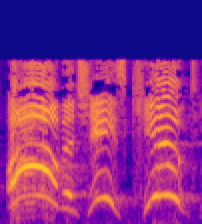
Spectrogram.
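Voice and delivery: high, slow swooning shout; mock smitten young man. Preacher mocks young man's excuse, swooning shout. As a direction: gush over her like a lovestruck fool.

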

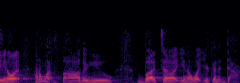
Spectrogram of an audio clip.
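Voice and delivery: soft, hesitant, dropping away to near nothing; timid apologetic warning. Retold or imitated. Watchman timidly warning a neighbour, soft and hesitant. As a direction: tiptoe around the bad news, apologising. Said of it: "he didn't come up to somebody and say".

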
